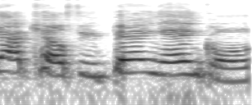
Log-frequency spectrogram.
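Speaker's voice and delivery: put-on very loud, drawn-out kid's yell. Retelling what a kid yelled after overhearing the speaker, retelling a kid's yell. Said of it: "he's just yelling".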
